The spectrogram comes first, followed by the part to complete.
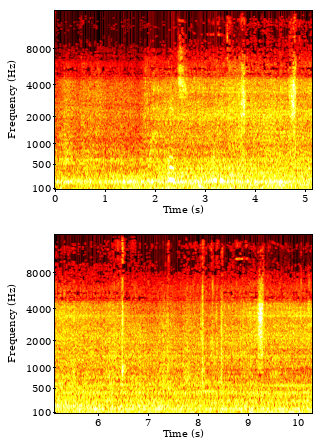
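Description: A steady mechanical hum in the background, with a few light metallic clicks as a threaded circular connector is handled and fitted on a plasma power supply's panel.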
